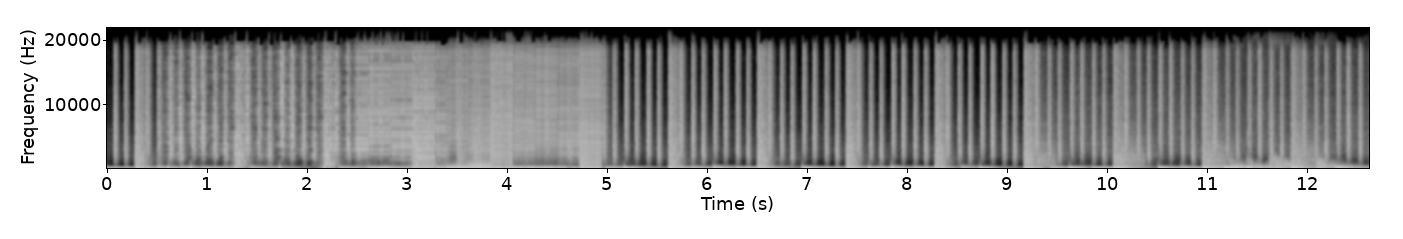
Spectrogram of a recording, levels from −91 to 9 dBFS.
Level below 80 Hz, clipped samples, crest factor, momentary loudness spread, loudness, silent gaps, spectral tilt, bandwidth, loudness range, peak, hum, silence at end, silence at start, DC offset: -22 dBFS; under 0.1%; 14 dB; 6 LU; -12 LUFS; none; -2.5 dB/octave; over 20 kHz; 4 LU; 0 dBFS; none; 0 s; 0 s; under 0.1%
